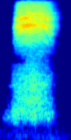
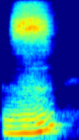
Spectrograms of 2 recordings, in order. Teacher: S is a voiceless alveolar fricative and Z is a voiced alveolar fricative. And here you can clearly hear and feel the difference between voiceless and voiced.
